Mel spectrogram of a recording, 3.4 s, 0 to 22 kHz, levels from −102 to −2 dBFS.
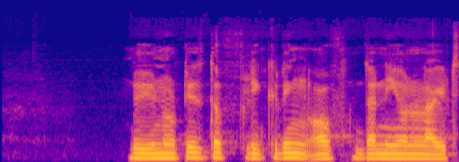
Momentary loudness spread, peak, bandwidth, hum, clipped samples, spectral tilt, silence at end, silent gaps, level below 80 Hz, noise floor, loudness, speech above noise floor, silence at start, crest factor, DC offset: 5 LU; -4 dBFS; 7.4 kHz; none; under 0.1%; -8.5 dB/octave; 0 s; none; -52 dBFS; -72 dBFS; -19 LUFS; 54 dB; 1 s; 16 dB; under 0.1%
